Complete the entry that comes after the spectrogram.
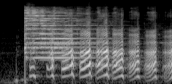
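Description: A single gong or bell is struck to mark the end of someone's allotted time during a live tech show, giving a loud metallic clang. Its bright ringing tone swells, then pulses and decays over about a second and a half with no talk over it.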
